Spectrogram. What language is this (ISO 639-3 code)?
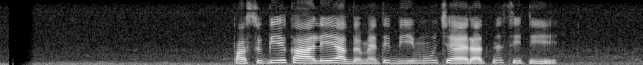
sin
